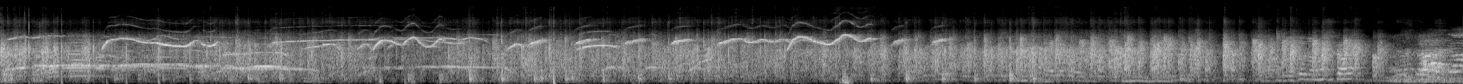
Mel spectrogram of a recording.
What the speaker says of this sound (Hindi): तो मैं बुलाने चाहता हूँ हमारे रवि बूटे सर को, जोरदार तालियां।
